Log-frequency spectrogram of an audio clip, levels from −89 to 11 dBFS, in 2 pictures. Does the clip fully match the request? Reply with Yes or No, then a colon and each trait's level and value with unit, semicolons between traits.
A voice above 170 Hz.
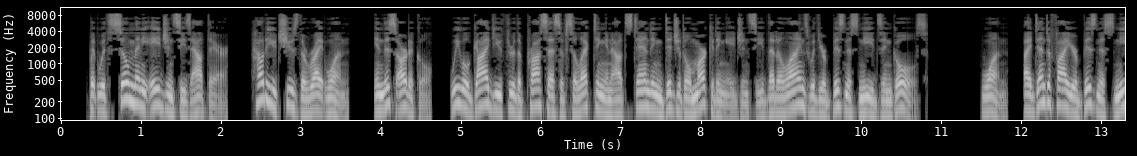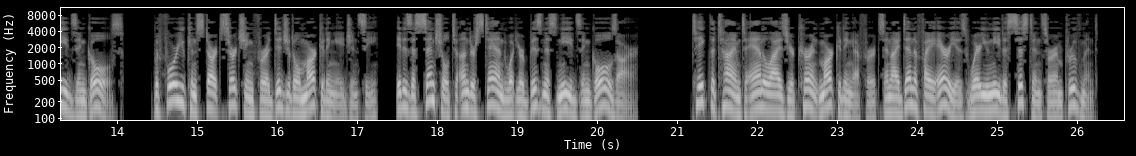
No: low, 125 Hz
